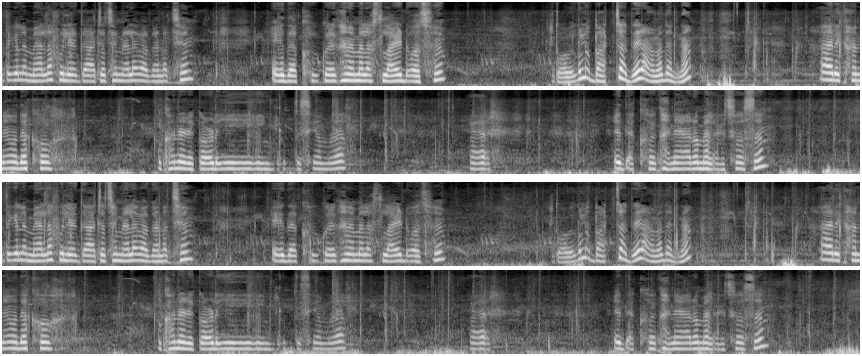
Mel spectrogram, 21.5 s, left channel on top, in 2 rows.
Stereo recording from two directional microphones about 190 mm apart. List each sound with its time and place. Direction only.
0.0 s speech: centre (ahead or behind)
2.1 s speech: 15° left (ahead or behind)
3.3 s speech: 35° left (ahead or behind)
6.8 s speech: 50° left (ahead or behind)
8.9 s a sound: 25° left (ahead or behind)
10.5 s speech: 20° left (ahead or behind)
14.1 s speech: 30° left (ahead or behind)
16.5 s speech: 30° left (ahead or behind)
18.3 s speech: 25° left (ahead or behind)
